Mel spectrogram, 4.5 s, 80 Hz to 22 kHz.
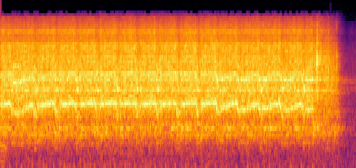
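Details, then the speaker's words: Westinghouse WGen9500 generator that won't start, gas and oil fine: fast, steady electric-start cranking about four turns a second with no firing or catch, then stops; no spark. "nothing not getting anything out of the unit I've tried it a few different times here can't get anything whatsoever"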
